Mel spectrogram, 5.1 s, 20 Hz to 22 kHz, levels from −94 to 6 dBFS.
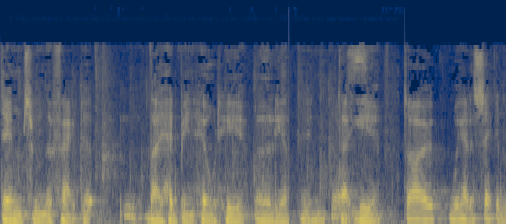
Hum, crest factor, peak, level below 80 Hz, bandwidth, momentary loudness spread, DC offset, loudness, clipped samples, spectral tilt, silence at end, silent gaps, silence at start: none; 16 dB; 0 dBFS; -42 dBFS; 9.8 kHz; 7 LU; under 0.1%; -19 LUFS; under 0.1%; -6.5 dB/octave; 0 s; none; 0 s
